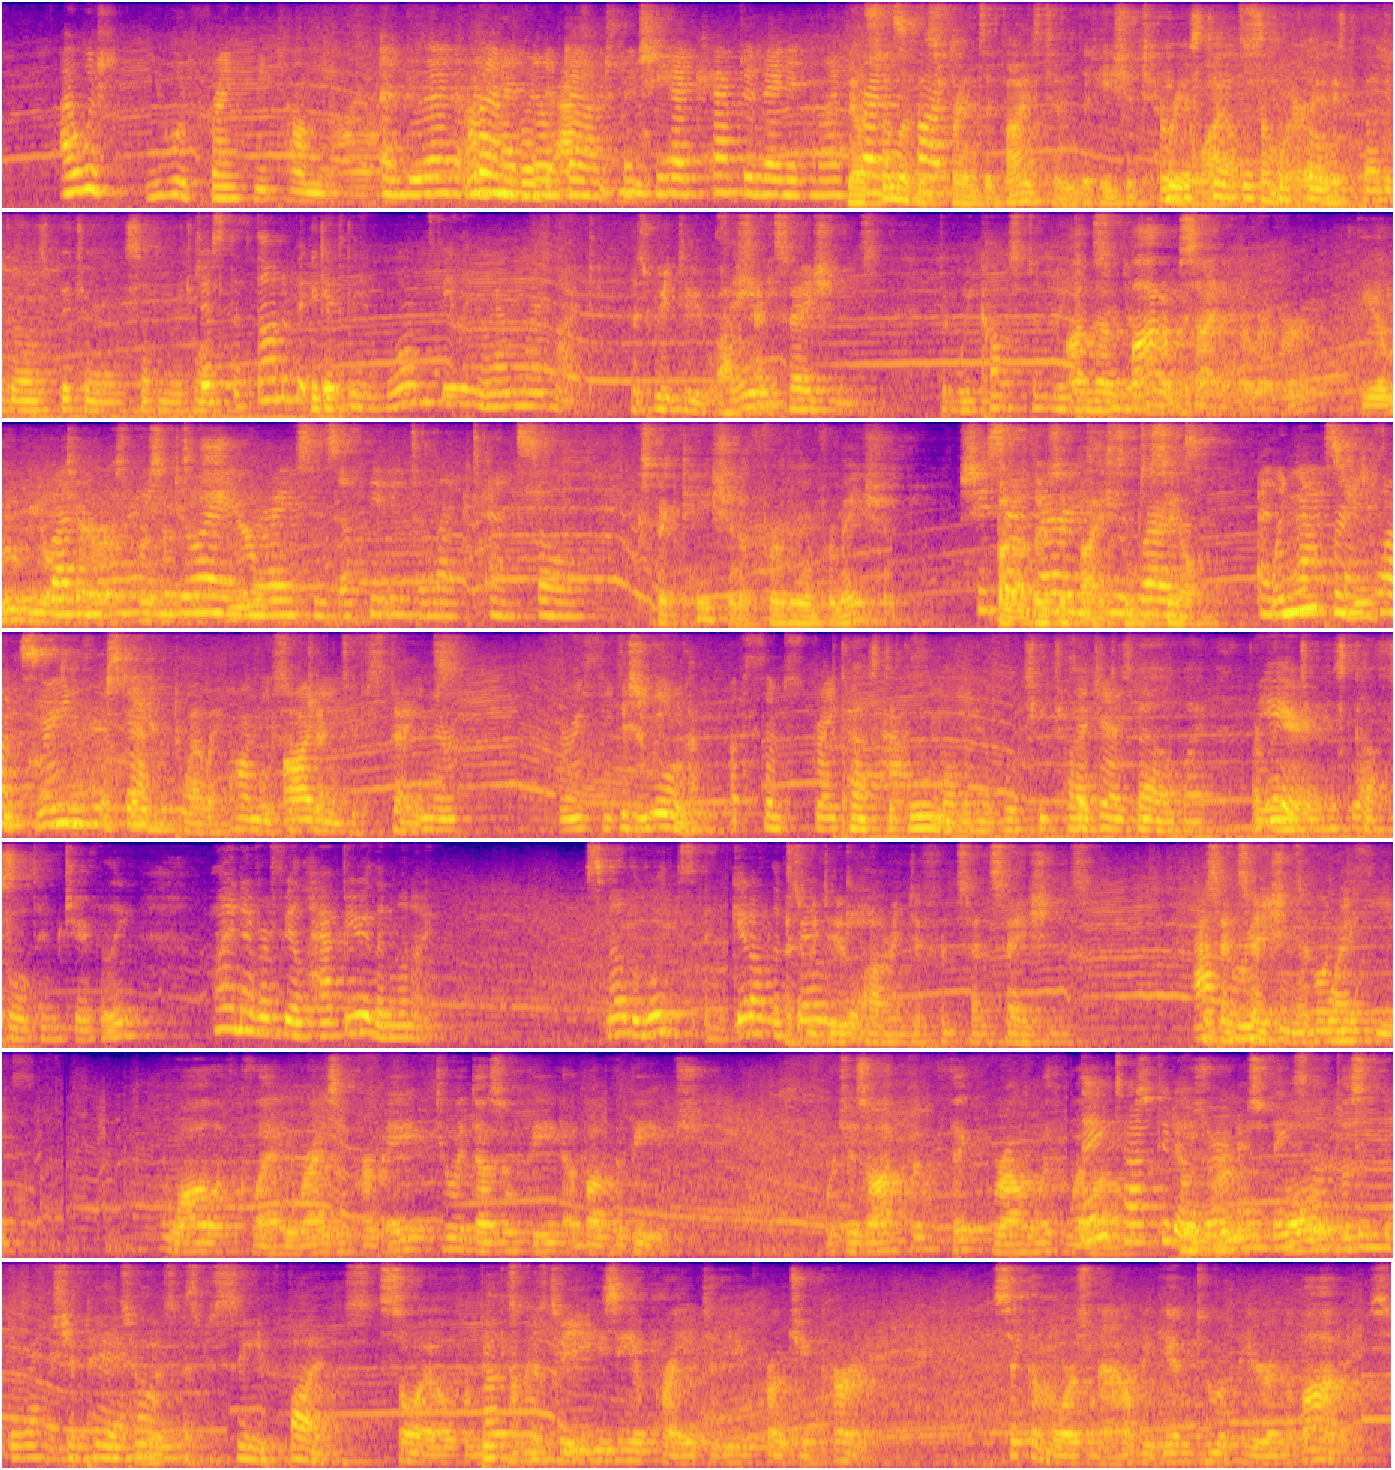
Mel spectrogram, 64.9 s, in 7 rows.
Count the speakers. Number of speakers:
seven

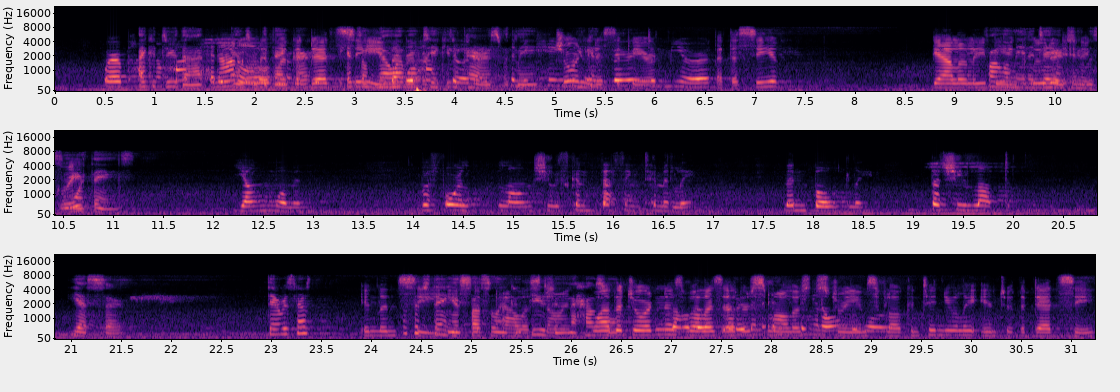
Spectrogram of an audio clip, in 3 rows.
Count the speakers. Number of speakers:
three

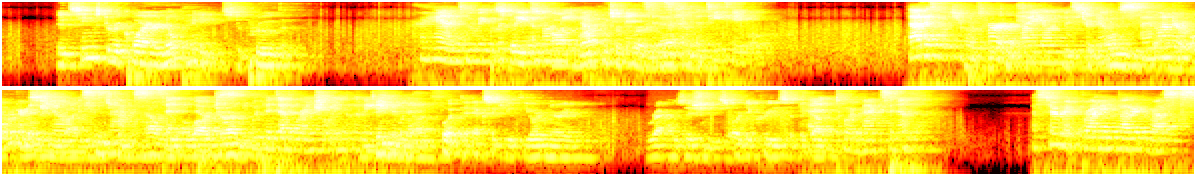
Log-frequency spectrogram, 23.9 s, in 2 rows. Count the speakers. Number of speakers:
two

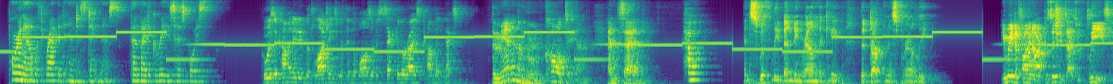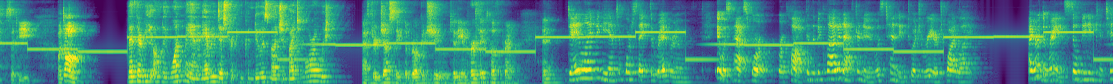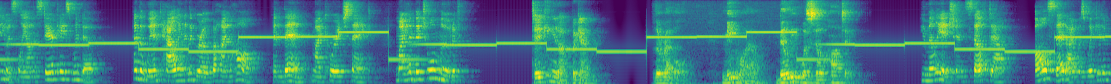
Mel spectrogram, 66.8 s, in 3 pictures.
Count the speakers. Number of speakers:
eight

